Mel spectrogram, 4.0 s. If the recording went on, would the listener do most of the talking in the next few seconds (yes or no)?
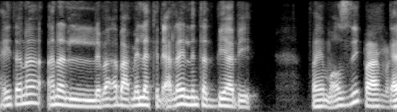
no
